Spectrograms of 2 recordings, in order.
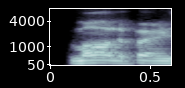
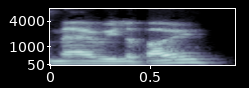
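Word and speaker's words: Marylebone: other one is like we have like uh Marla bone Station in London which looks like it should be pronounced Mary Le bone but it's marlabone um there's there's in Oxford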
